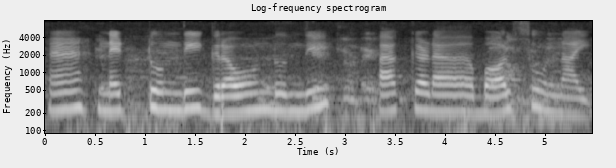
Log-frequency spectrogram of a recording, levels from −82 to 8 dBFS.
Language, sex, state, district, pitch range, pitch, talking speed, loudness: Telugu, female, Andhra Pradesh, Sri Satya Sai, 200-235 Hz, 215 Hz, 90 wpm, -16 LUFS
